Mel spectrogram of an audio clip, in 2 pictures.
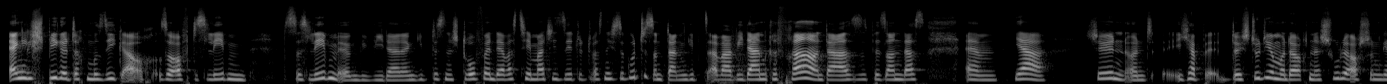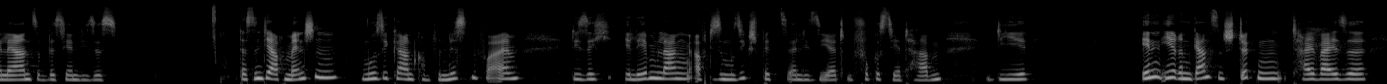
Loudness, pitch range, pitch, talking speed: -34 LUFS, 225-265 Hz, 240 Hz, 195 wpm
